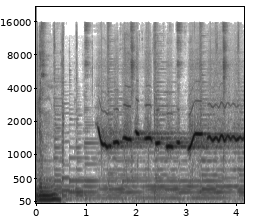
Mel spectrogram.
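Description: A tune whistled over soft, sustained backing music. It starts about a second in with a quick downward glide, moves through short stepped notes, and ends on a wavering, trilled note.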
